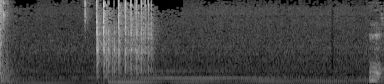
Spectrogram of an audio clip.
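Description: A quick burst of hard clattering clicks as two dice are rolled for an athletics check in a game, tumbling and rattling across a table and settling within half a second on a three, followed by quiet and a brief soft knock near the end.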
